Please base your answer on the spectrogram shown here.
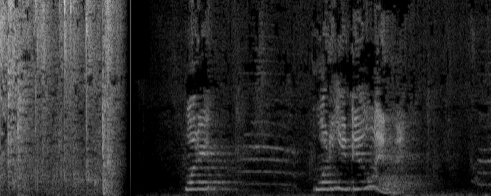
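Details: A pet cat meows twice after a loud burst of clatter: a steady, level first meow, then a second that rises and dips at its end, in a quiet indoor space.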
